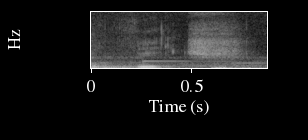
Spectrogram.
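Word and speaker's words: The VVitch: Is it pronounced witch or vitch? Vitch. I think the 2 V's was like something to sort of stand out a bit.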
